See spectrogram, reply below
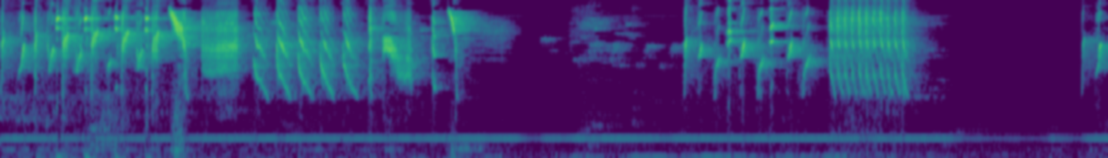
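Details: Goldfinch from Algeria singing a lively run of rapid twitters and downslurred notes, then after a pause a chattering phrase and a harsh buzzy trill, then more twittering.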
